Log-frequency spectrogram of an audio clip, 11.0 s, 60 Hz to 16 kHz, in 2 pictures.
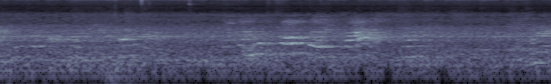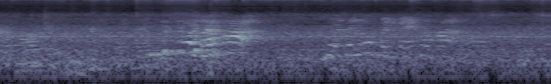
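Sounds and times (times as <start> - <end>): murmur of voices: 0.0 - 10.8.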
